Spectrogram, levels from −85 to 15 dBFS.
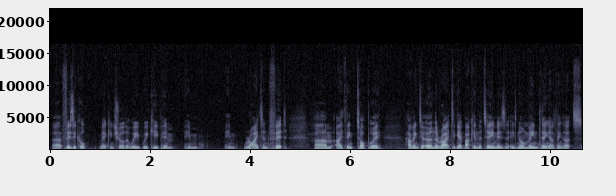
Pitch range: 95-110 Hz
